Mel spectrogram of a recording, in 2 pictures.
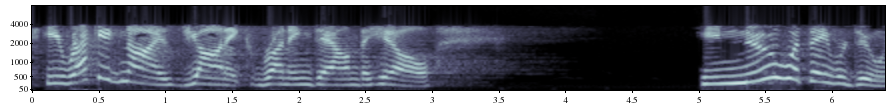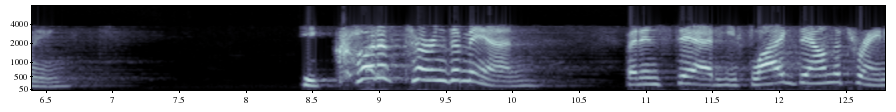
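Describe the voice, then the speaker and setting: An older woman telling a true story to children in a lively, expressive way, asking them questions as she goes. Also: on the high side. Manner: animated, expressive, asks listeners questions. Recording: tinny phone-like line with long reverb.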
